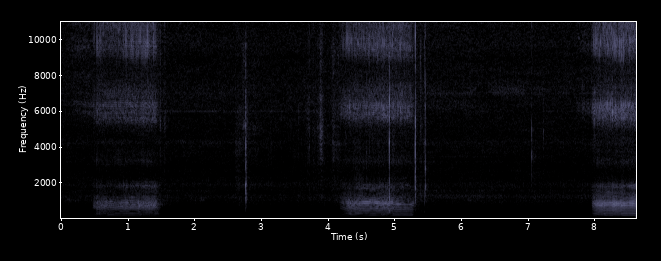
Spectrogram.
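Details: Small dog snoring loudly, as loud as a big dog, indoors: a rasping, buzzy snore lasting about a second, repeated every three to four seconds with quiet breathing pauses between. Faint clicks in the background.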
